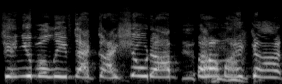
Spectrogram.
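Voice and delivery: play-acted, very high, worked-up excited nerd shout. Imitating nerds losing their minds over a trailer: imitating nerds excitedly yelling. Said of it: "why are you yelling that much".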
